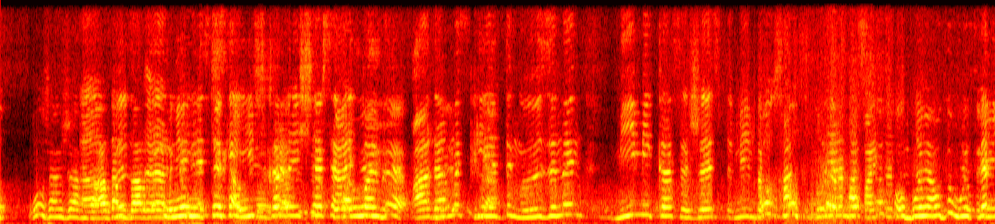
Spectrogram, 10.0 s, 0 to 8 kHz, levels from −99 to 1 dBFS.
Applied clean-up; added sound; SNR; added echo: neural separator model SepFormer DNS4.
